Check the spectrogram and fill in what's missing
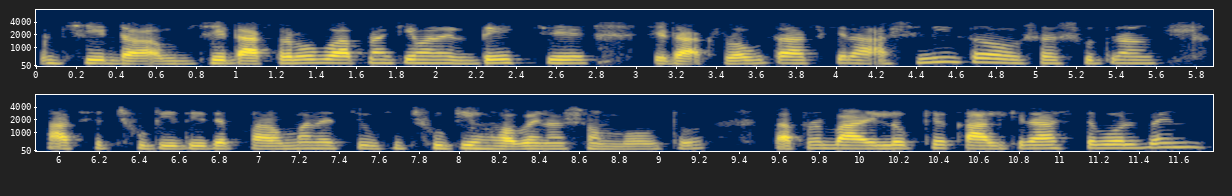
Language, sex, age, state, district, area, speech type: Bengali, male, 45-60, West Bengal, Darjeeling, urban, conversation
